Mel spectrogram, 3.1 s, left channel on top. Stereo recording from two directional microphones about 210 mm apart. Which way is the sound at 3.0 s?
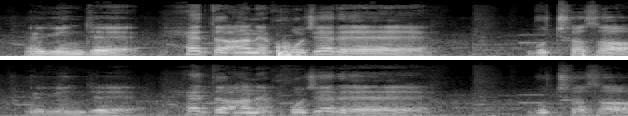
50° left (ahead or behind).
